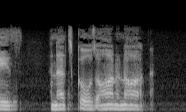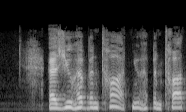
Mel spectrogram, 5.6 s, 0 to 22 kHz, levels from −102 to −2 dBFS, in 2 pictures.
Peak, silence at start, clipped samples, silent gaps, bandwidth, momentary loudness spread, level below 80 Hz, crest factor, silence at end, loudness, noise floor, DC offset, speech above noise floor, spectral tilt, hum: -6 dBFS; 0 s; under 0.1%; none; 8.6 kHz; 16 LU; -70 dBFS; 24 dB; 0.05 s; -29 LUFS; -72 dBFS; under 0.1%; 43 dB; -5 dB/octave; 60 Hz at -60 dBFS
